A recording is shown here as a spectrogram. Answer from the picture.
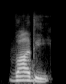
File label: "waddy", Indian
